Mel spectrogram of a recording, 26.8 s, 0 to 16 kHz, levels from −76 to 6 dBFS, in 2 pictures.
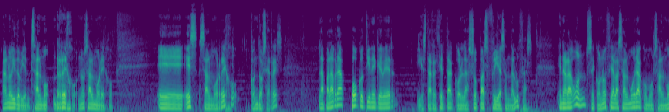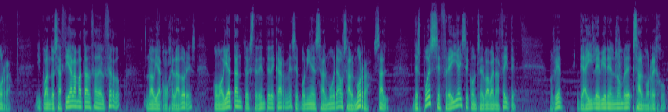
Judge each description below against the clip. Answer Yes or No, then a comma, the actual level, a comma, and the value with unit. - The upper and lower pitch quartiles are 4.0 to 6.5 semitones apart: Yes, average, 4.3 semitones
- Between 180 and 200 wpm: No, average, 170 wpm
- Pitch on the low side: Yes, very low, 95 Hz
